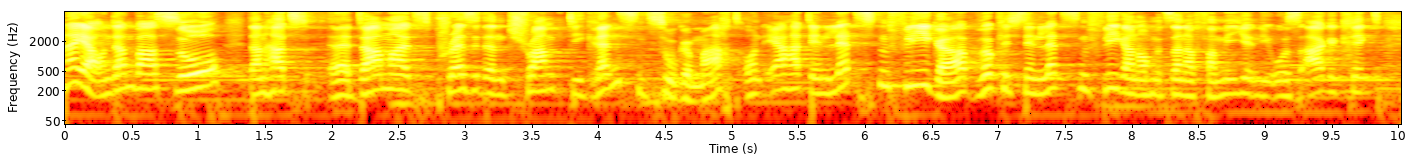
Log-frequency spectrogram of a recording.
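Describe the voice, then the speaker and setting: A man with a high pitch uses a raised, projected voice and an enthusiastic, upbeat tone with lively intonation. He speaks at a fairly quick pace with hardly any pauses, over noticeable background noise. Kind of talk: stage introduction of a guest, warm and enthusiastic.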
